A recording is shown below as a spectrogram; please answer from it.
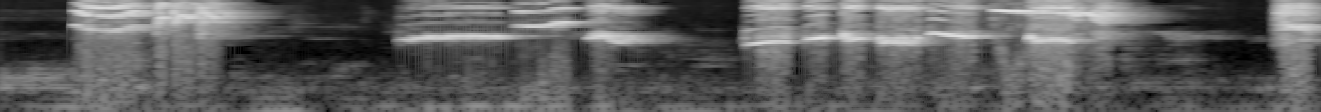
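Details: Orange-headed thrushes, three answering one another, give sweet whistled notes and sliding phrases mixed with quick high twitters, in bursts separated by short silences.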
